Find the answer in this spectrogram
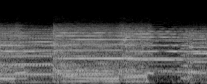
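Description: Instrumental song intro: a guitar riff whose notes shift about every half second.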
